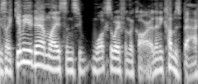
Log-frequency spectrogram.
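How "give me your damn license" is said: angry, pissed-off, pitched-up voice. Retelling how a man demanded the speaker's license, imitating a pissed-off man. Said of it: "but he was pissed".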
